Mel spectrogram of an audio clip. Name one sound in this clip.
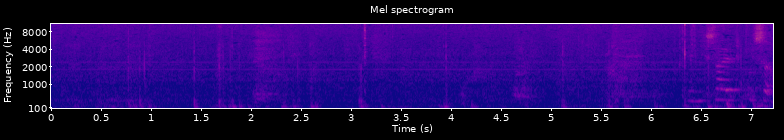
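A young girl talks and giggles close by.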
